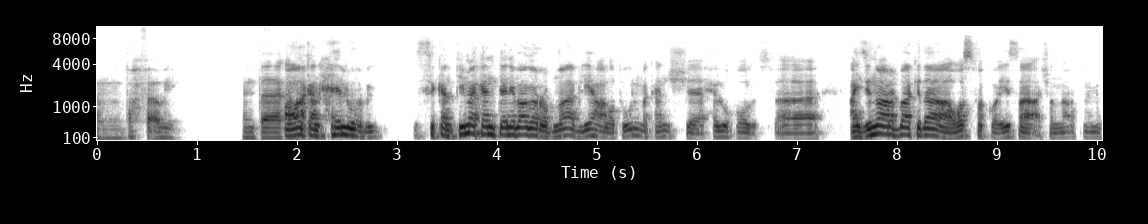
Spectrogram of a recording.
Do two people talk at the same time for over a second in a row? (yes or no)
no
